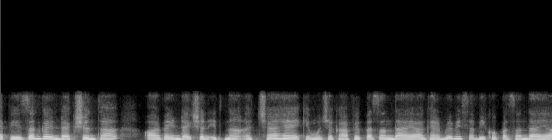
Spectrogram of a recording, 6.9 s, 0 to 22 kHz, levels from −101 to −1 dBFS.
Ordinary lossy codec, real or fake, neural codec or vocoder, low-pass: Opus, 16 kbps; fake; codec, 24 kHz, 0.9 kbps, DualCodec; 7.2 kHz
